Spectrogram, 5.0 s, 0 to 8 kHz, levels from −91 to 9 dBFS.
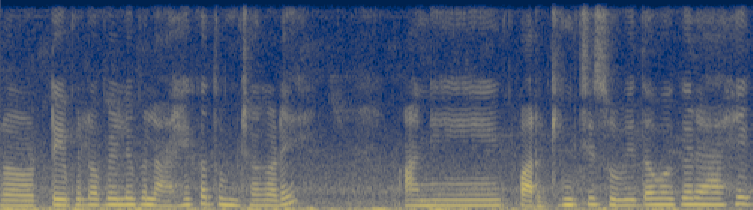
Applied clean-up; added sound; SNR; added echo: none; Thunder; 7 dB; none.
